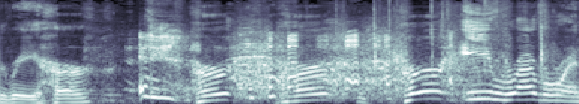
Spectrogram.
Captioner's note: laughing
